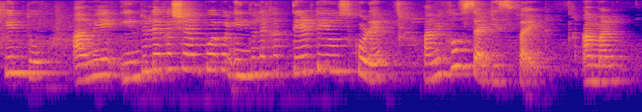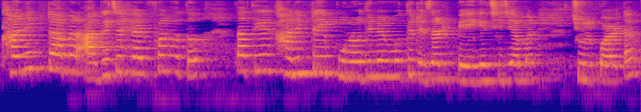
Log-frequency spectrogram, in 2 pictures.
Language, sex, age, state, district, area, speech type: Bengali, female, 30-45, West Bengal, Paschim Bardhaman, urban, spontaneous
